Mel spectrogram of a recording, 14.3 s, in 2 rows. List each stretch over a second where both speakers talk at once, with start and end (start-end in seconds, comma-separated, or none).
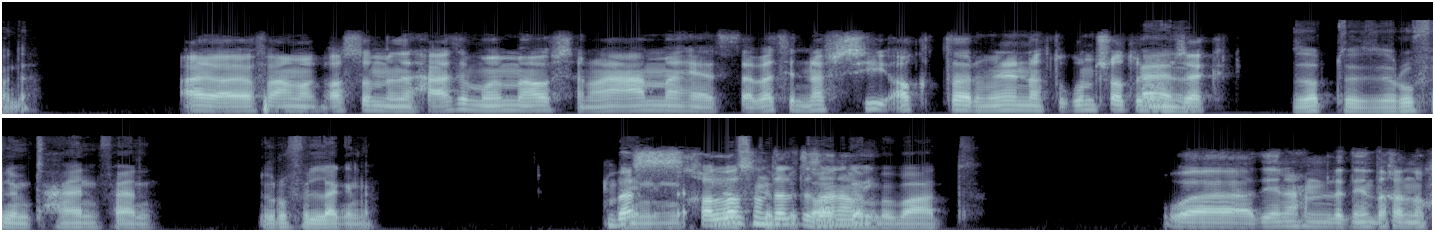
10.2-11.6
